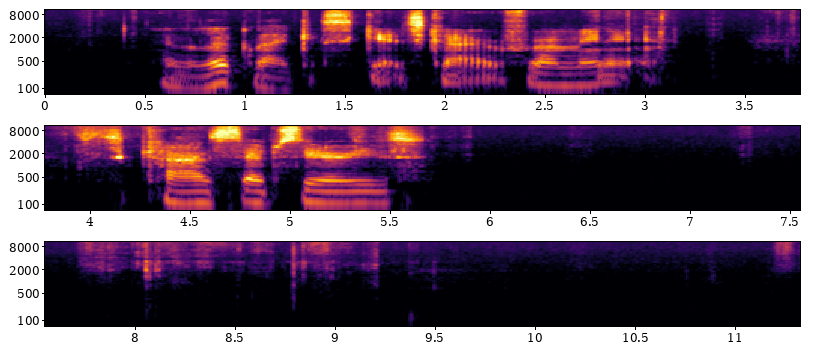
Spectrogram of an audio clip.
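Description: Trading cards rustle and slide softly in someone's hands.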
